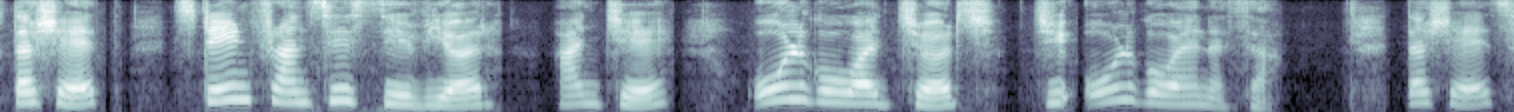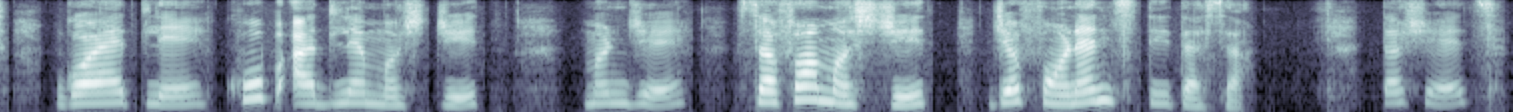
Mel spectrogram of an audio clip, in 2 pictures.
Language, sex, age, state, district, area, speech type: Goan Konkani, female, 18-30, Goa, Pernem, rural, spontaneous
